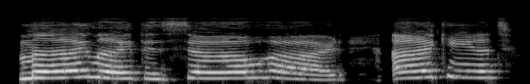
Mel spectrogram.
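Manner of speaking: whiny, complaining victim voice, high, very slow, drawn-out. Recounting an exercise of telling partners limiting beliefs, in a whiny, complainy, victim-y voice. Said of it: "most whiny, complainy, victim-y voice".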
